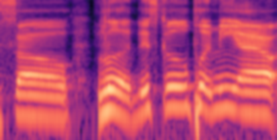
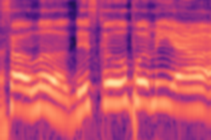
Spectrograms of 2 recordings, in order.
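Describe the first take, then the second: First: It is said in the speaker's own voice. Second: It is said in an imitated, put-on voice.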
